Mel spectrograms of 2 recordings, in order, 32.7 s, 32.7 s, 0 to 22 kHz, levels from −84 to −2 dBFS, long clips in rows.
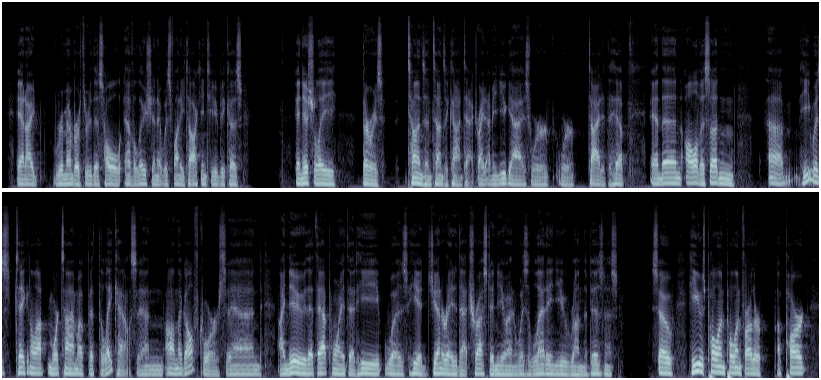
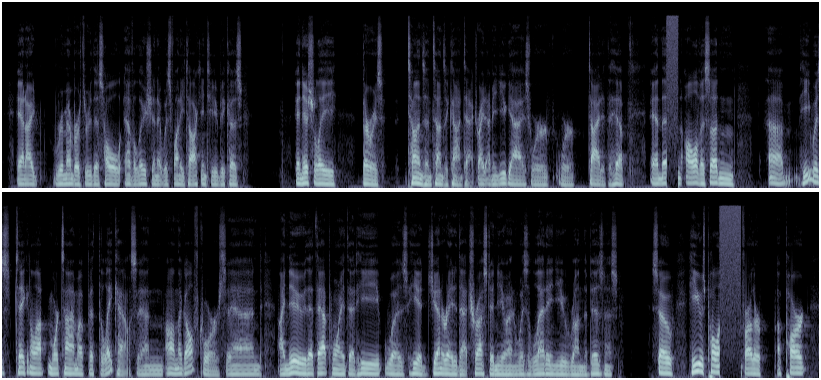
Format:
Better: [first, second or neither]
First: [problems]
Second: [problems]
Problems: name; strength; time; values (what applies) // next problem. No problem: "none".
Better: first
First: none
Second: audio cutting out; filled with static; at 13 s and at 31 s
